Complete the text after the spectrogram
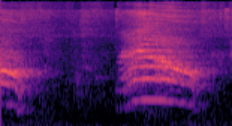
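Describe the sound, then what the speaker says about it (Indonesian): A stray kitten meows twice, first with a short high call and then, after a pause, with a longer drawn-out mew. Both calls are fairly faint and close, over a quiet background. "ada suara kucing"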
